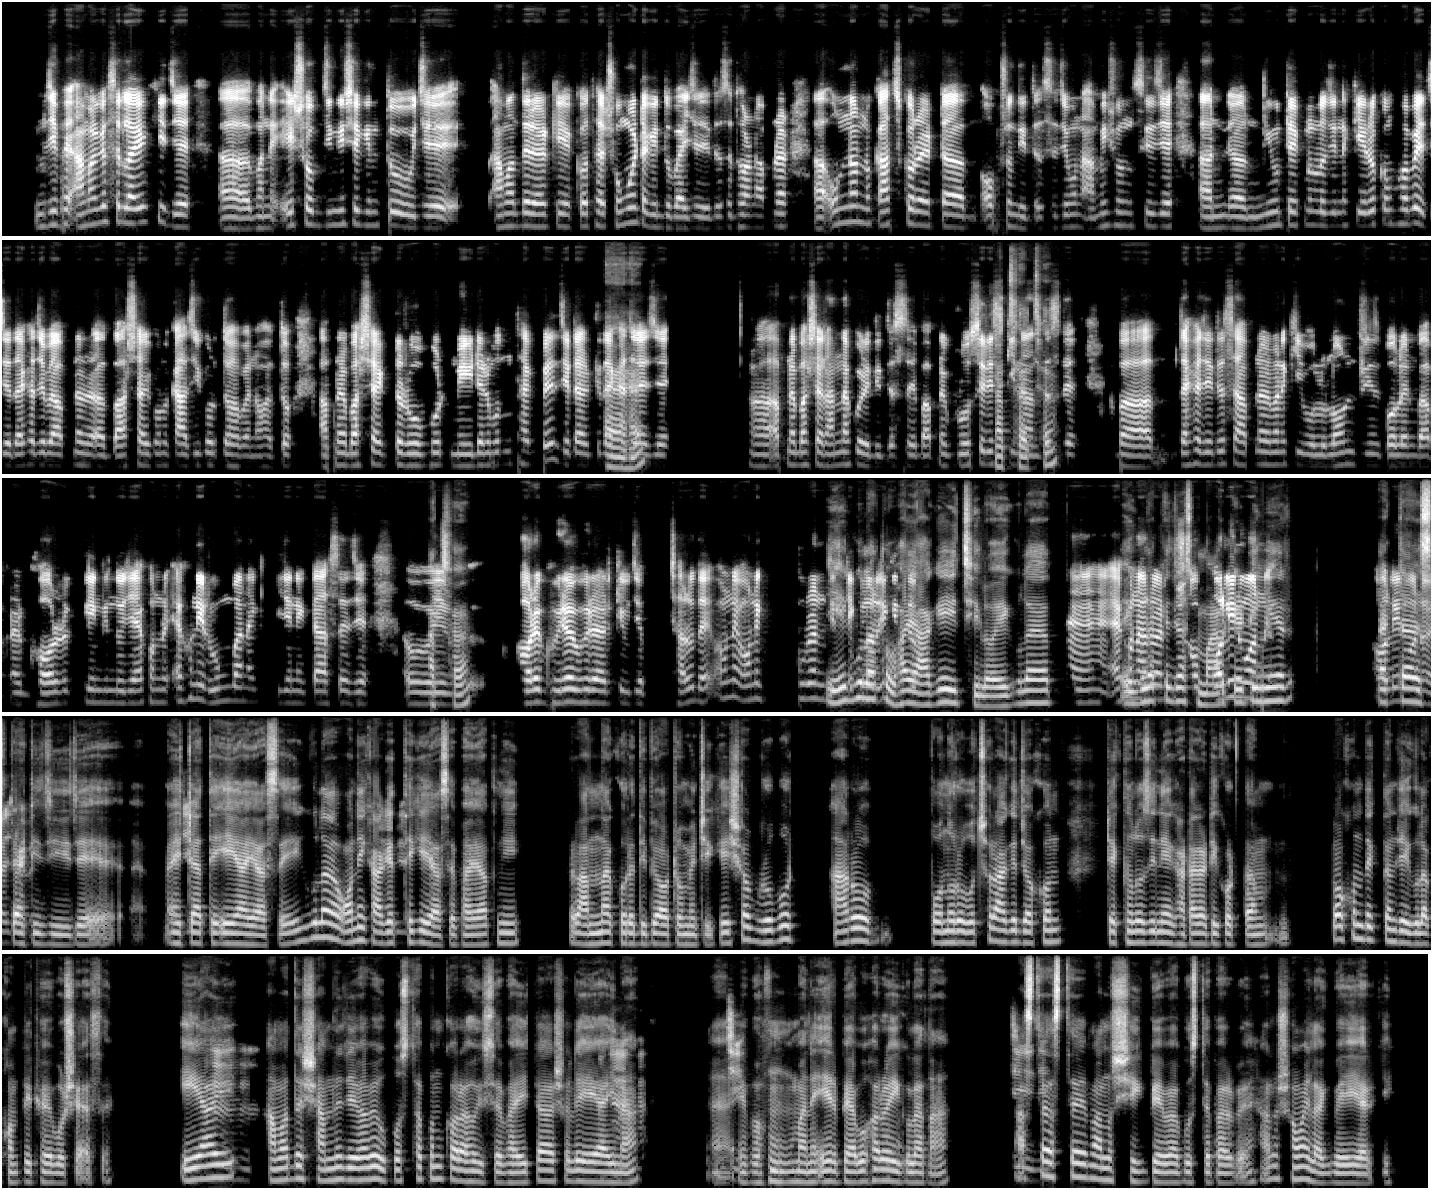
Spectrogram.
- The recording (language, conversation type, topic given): Bengali, unstructured, আপনার জীবনে প্রযুক্তি সবচেয়ে বড় কোন ইতিবাচক পরিবর্তন এনেছে?
- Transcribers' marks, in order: other background noise; tapping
